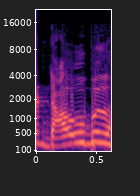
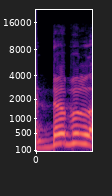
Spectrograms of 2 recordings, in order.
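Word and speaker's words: double: ইউ বি এল ইম এখানে উচ্চারণটা ডাউবল হয় না ডাবল এরকম হয় কারণটা কি যে ও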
